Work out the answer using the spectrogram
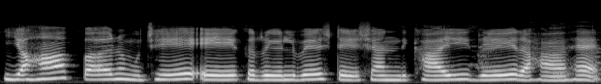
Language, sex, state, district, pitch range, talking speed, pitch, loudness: Hindi, female, Madhya Pradesh, Katni, 205-230 Hz, 100 wpm, 215 Hz, -13 LUFS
